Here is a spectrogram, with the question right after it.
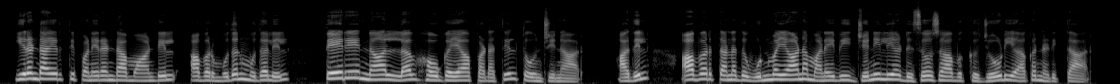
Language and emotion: Tamil, neutral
